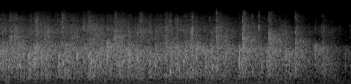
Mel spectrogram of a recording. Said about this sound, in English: Thank you. Quick round of applause for all the speakers. Woo.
